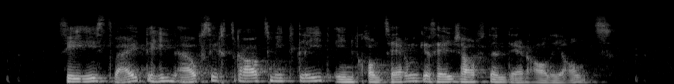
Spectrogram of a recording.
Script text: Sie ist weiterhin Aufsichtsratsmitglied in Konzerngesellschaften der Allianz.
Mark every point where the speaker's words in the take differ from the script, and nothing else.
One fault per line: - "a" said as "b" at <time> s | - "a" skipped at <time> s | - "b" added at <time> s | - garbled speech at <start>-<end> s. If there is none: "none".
none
